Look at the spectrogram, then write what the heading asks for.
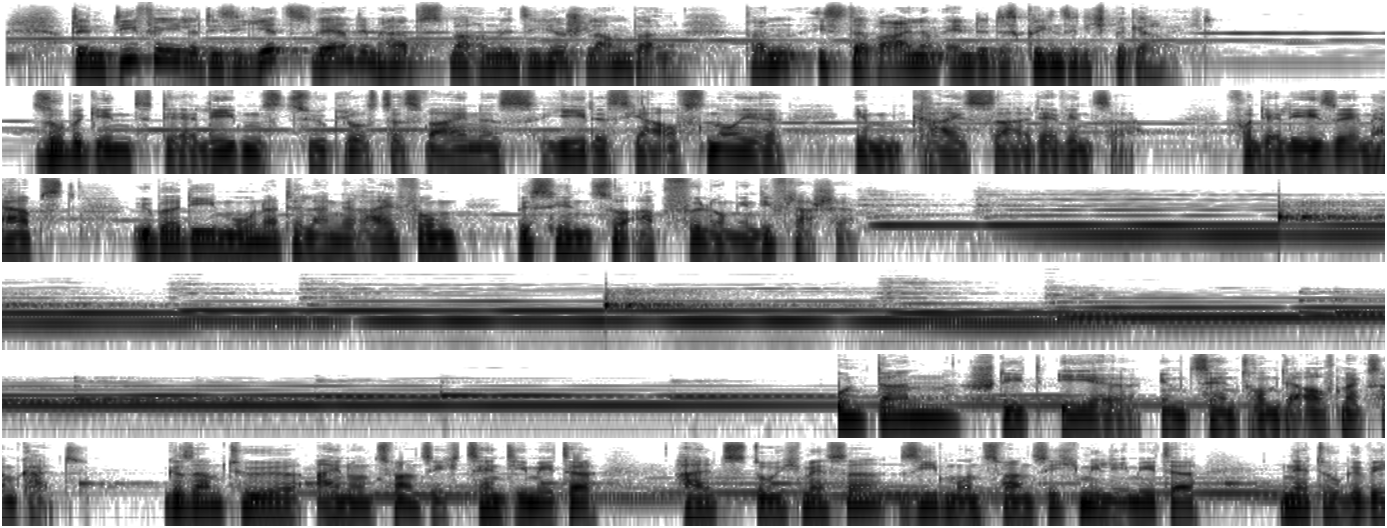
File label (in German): Kommentar Freundlich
